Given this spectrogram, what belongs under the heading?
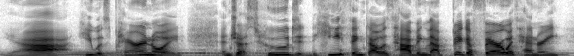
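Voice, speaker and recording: An actress playing a defiant, hurt young wife in an audio drama, with a biting, sarcastic manner. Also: female voice, medium pitch, moderate pace, pushed and bright, faint music behind, natural voice. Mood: biting sarcasm.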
